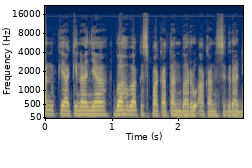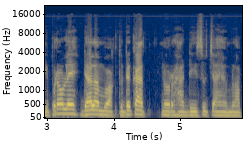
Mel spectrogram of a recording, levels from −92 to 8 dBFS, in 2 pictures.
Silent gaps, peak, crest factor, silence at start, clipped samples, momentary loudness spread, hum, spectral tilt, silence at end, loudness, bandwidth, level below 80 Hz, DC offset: none; 0 dBFS; 14 dB; 0 s; under 0.1%; 7 LU; none; -5 dB/octave; 0 s; -15 LUFS; 17 kHz; -44 dBFS; under 0.1%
